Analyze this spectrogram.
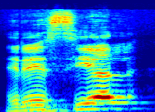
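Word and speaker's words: racial: तो क्या सोकियल पढ़ेंगे? फेकियल, रेकियल? जी नहीं, सोशल, फेशियल, रेशियल, ऐसे होता है।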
